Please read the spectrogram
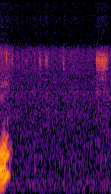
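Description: Pen writing on paper: a few faint, short strokes. The first fraction of a second is the end of a spoken word.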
